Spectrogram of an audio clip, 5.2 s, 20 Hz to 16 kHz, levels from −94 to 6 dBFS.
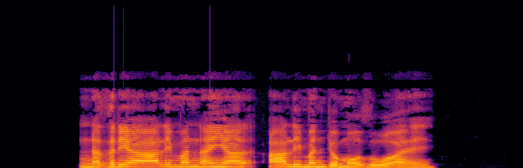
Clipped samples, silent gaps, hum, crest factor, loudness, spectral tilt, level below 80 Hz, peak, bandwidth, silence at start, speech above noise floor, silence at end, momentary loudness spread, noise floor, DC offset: under 0.1%; none; none; 14 dB; -12 LUFS; -6 dB/octave; -58 dBFS; 0 dBFS; 7.8 kHz; 0.8 s; 73 dB; 0.9 s; 6 LU; -85 dBFS; under 0.1%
